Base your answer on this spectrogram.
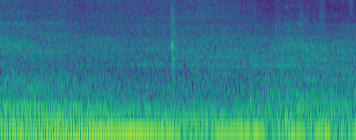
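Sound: inside a parked car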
